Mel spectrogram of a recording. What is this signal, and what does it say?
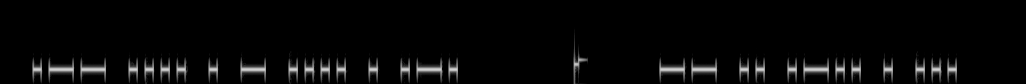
Morse code, heard as a keyed tone, about 15 wpm, 700 Hz. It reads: WHETHER MILES
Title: Sentences from Top 1000 Words - Review Part 3 - New Word Drill - 15wpm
